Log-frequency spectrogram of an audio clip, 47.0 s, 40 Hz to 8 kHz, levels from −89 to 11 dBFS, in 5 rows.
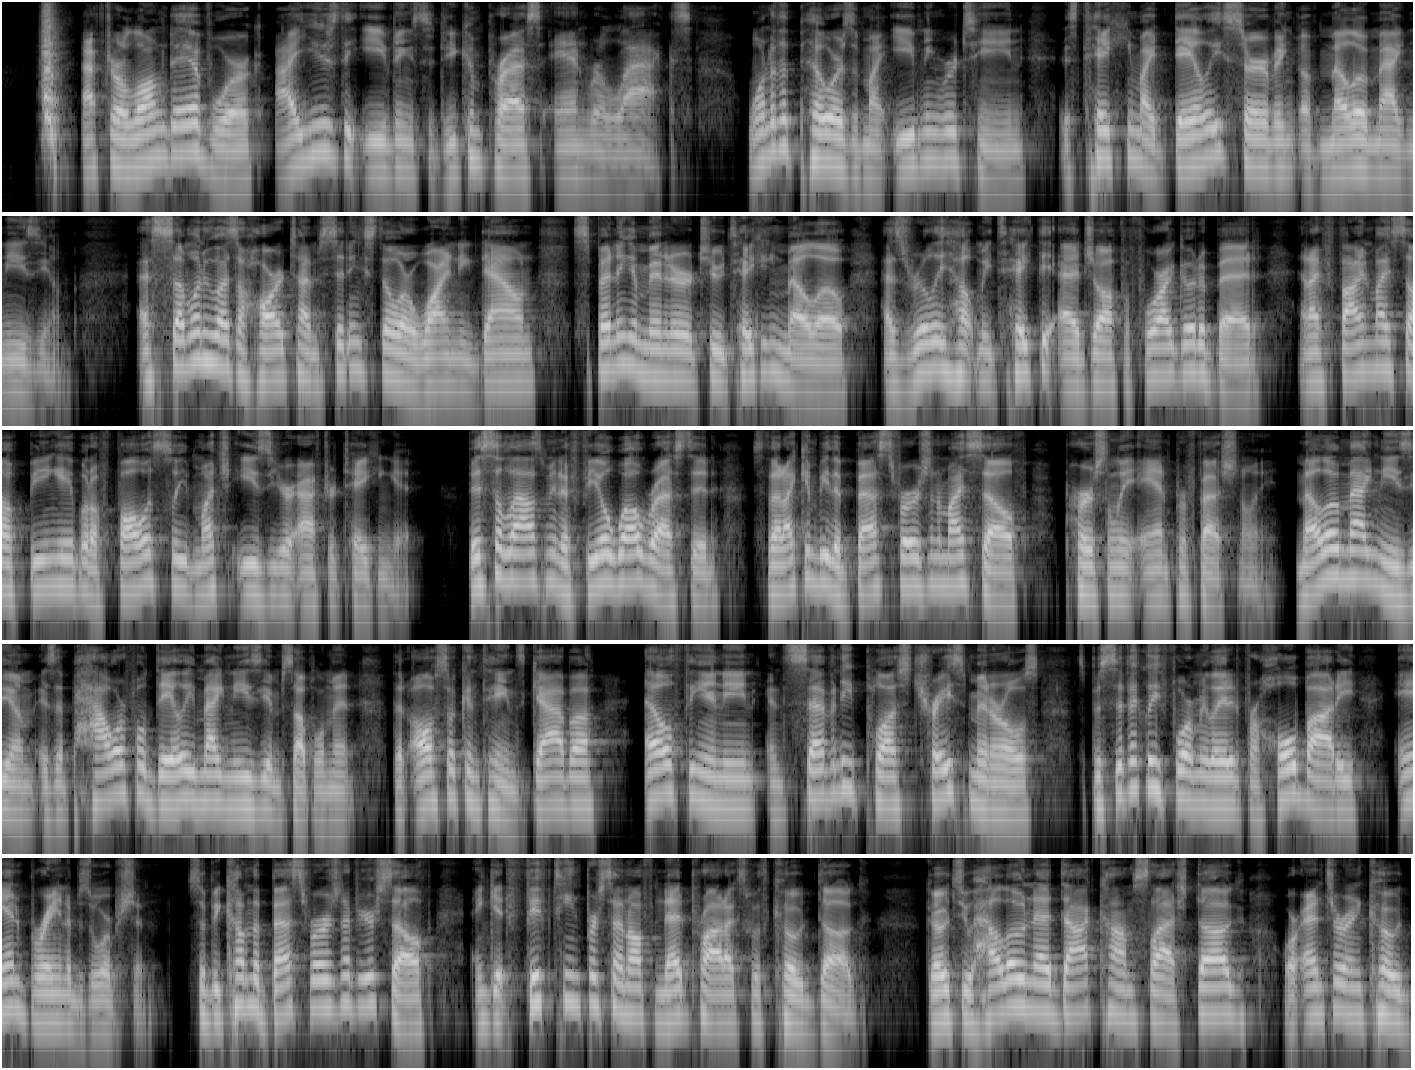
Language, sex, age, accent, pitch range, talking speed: English, male, 20-39, American, 120-155 Hz, 185 wpm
